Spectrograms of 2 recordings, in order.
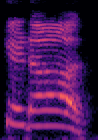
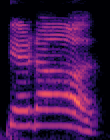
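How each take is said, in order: No difference in how they are said.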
